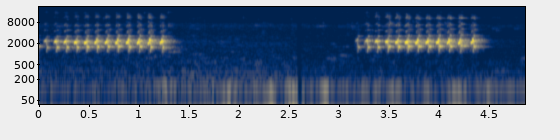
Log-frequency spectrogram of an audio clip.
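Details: Lure call of a female white-browed bulbul: two fast chattering bursts of even pulsed notes, each about a second long, separated by a quiet gap of nearly two seconds.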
